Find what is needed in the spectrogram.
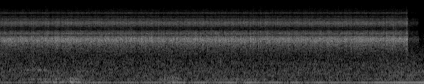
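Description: Steady hiss from a 433 MHz superregenerative data receiver module, played through a small speaker by a one-transistor amplifier. This is the receiver's open noise with no carrier present to quiet it.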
